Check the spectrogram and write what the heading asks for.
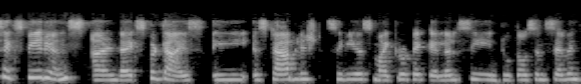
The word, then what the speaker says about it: Sirius: is a president of serious how do you pronounce it you did it right serious serious my take LLC and mr.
